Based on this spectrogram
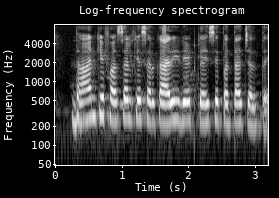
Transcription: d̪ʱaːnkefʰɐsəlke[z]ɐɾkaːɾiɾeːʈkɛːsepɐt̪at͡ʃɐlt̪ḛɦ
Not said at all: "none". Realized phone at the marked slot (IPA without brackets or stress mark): s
